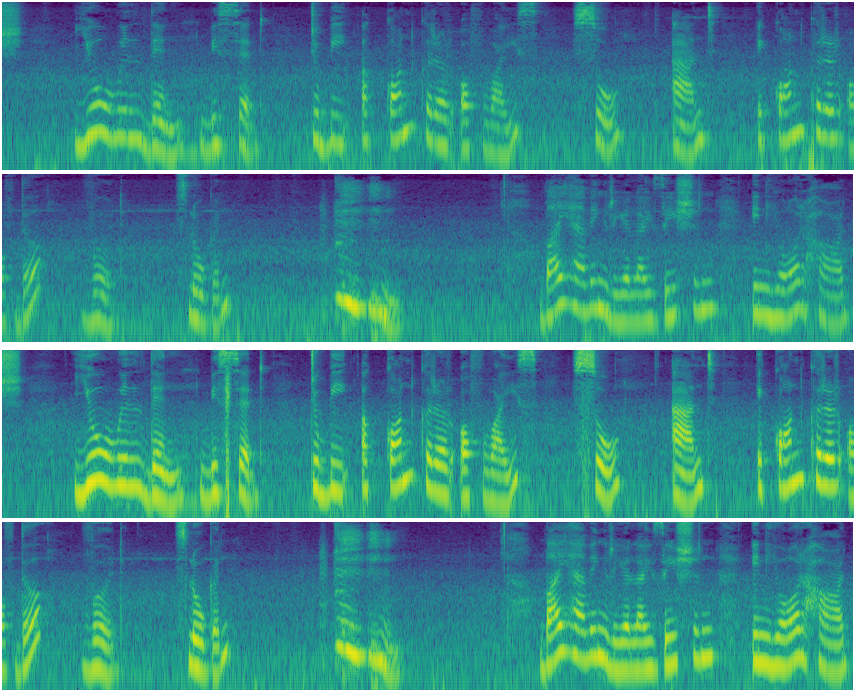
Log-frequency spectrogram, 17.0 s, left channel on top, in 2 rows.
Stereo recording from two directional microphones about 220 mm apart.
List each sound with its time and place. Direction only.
0.7 s a woman's voice: 35° right (ahead or behind)
11.7 s a woman's voice: 45° right (ahead or behind)
13.5 s a woman's voice: 35° right (ahead or behind)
